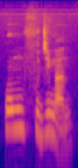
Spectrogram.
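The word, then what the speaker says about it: 功夫: 사실상 표준어는 꽁푸지만 당시에 이런 시대적 상황 때문에 오히려 서양 사람들에겐 표준어인 꽁푸라는 발음보다는 쿵푸라는 발음으로 더 익숙해진 이유가 바로 이 때문입니다.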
